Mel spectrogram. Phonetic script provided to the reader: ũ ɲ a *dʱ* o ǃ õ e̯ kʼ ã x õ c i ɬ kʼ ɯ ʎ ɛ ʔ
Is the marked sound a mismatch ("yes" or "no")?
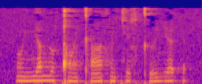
yes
